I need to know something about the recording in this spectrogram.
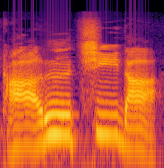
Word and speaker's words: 가르치다: You've got 가르치다. First of all, the L is right in between the R and L in English.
